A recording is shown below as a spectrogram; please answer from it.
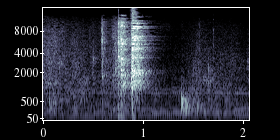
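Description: A short, loud clatter about three-quarters of a second in, followed by a softer knock.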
